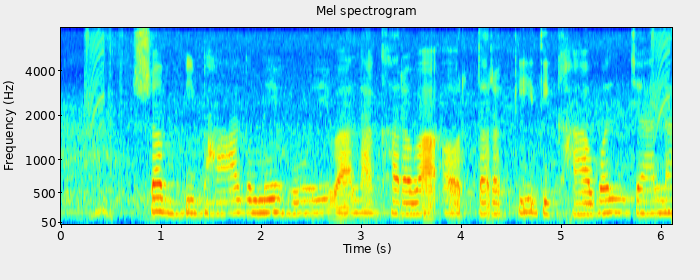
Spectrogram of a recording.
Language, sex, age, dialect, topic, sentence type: Bhojpuri, female, 31-35, Western, banking, statement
